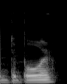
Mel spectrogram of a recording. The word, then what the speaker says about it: Debord: Like you don't say the D at the end of Debord, you just say Debord.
